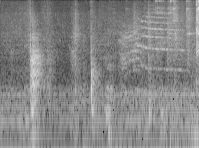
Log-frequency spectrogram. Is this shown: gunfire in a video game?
no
